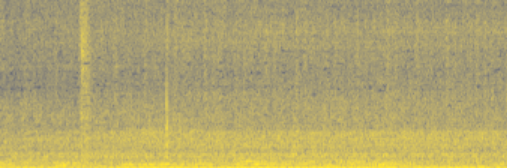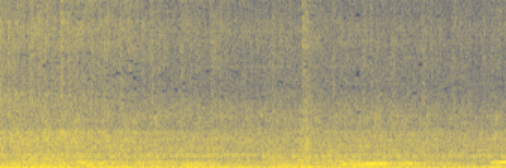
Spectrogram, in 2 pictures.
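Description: A steady low mechanical hum, like an engine idling, that swells and dips, with two light clicks about half a second and a second in.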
